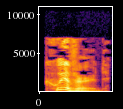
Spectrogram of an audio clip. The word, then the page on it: quivered: British English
